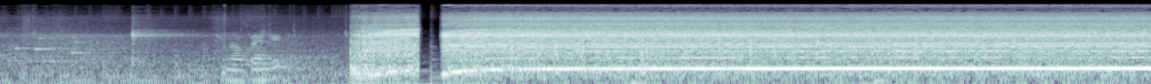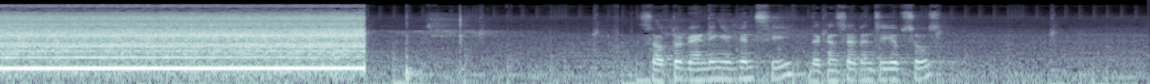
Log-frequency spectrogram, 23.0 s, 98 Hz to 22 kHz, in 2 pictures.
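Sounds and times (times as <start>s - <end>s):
blender motor whining: 3.5s - 15.2s.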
